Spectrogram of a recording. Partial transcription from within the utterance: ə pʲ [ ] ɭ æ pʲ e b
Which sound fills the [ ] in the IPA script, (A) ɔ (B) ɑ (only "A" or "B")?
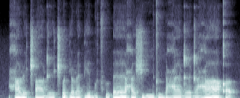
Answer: B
